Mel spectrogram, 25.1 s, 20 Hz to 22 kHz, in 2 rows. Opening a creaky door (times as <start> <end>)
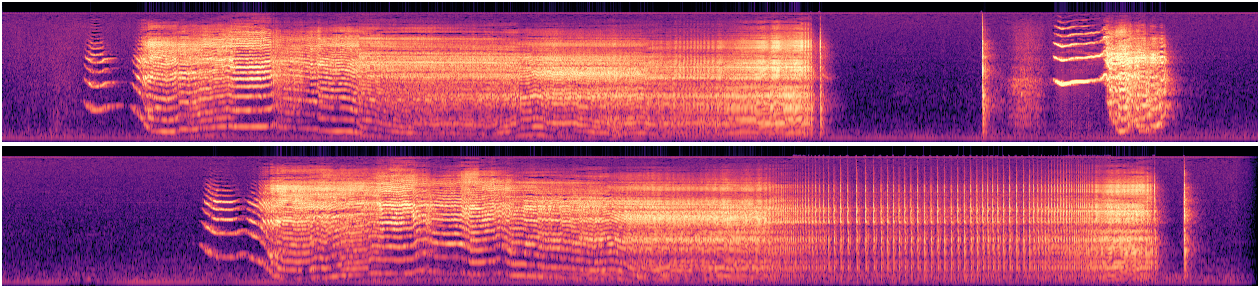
0.8 8.3, 10.5 11.8, 14.6 24.5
